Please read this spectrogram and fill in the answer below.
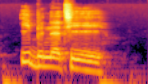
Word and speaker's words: ibnati: Et là encore, le alif ne va pas se prononcer dans la liaison. Pourquoi ? Parce que c'est une hamza de liaison, il n'y a pas de vrai hamza ici, il n'y a pas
